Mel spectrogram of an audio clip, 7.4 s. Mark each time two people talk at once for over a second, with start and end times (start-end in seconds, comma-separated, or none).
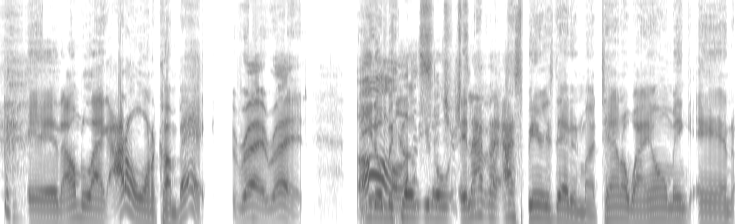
3.6-5.0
